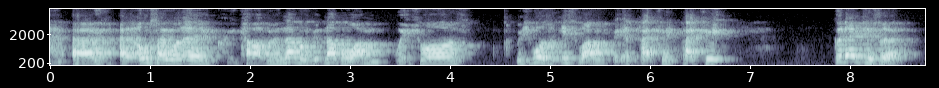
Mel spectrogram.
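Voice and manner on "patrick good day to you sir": clumsy, bad put-on Irish accent. Speaker greets someone in a bad irish accent. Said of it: "that was my best Irish accent".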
